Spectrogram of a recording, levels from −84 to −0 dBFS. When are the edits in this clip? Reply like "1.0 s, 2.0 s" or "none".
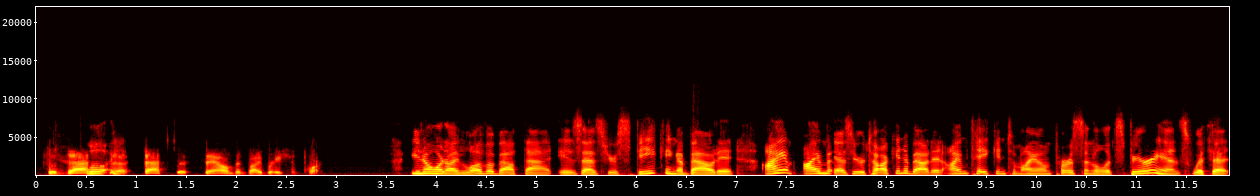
1.0 s, 8.0 s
